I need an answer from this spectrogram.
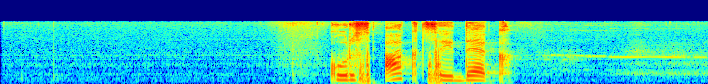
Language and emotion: Russian, neutral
